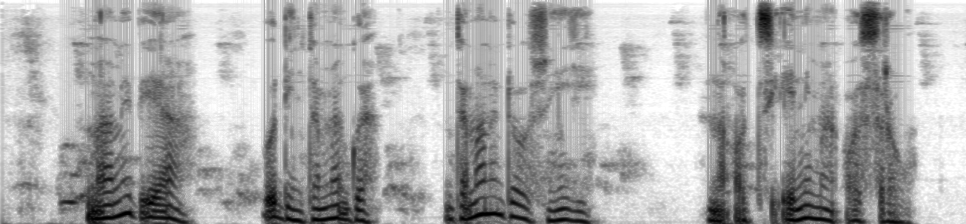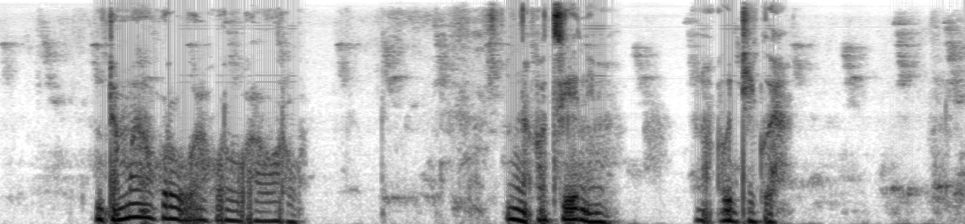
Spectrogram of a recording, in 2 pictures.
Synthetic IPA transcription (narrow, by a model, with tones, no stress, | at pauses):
mãː˨mɪ̃˦bḭ˨˦a˨ | o˦di˨n̩˨tʰa˨mã˦ɡu˦a˨ | n̩˨tʰa˨mã˦nʊ̃˦dɔ˦ɔ˨sʊ̃˨˦ji˨ | nã̰˨ʔɔ̰˨tʰɪ̰˨ʔæ̰˨nĩ˦ma˨ʔɔ˨sɪ˨ɾɪ˨wʊ˨ | n̩˨tʰã˨mã˦hʊ˦ɾʊ˦wa̰˨hʊ̰˦ɾɪ˦˨w̰a˨hʊ˦ɾɪ˨w | nã˨ʔɔ˨tʰɪ˦e˦nĩ˨m | nã̰˨ʔɔ˦di˨ɡu˨a˨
